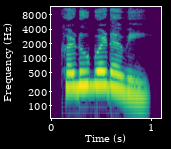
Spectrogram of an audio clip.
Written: ಕಡುಬಡವಿ

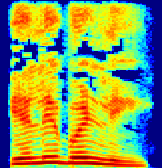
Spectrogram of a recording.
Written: ಎಲೆಬಳ್ಳಿ

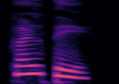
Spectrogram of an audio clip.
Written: ಖಳತಿ

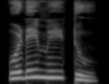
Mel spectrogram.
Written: ಓಡುಮಾಡು

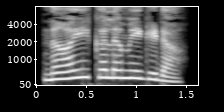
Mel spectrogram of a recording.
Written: ನಾಯಿಕಲಮೆಗಿಡ

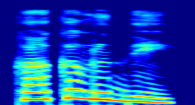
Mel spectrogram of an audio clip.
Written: ಕಾಕವೃದ್ಧಿ

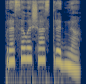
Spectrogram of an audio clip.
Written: ಪ್ರಸವಶಾಸ್ತ್ರಜ್ಞ

